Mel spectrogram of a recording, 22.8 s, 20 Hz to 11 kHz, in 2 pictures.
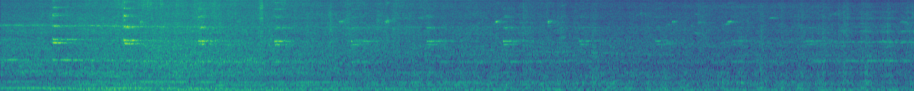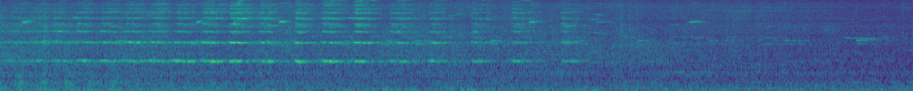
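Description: Metra commuter train passing: the F40PHM3 diesel locomotive's engine is loudest in the first couple of seconds. The bilevel passenger cars then roll by with wheel and rail noise and a steady high wheel squeal for several seconds midway, fading as the train draws away.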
